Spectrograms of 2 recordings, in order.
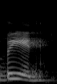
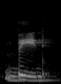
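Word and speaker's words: bathe: टू द river to बेद आई am going to द river to बेद it's call बेद okay B ए टी ए जी इसे बात नहीं बोलेंगे बोलेंगे बेद गीला करना ड्रेंच ड्रेंचड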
